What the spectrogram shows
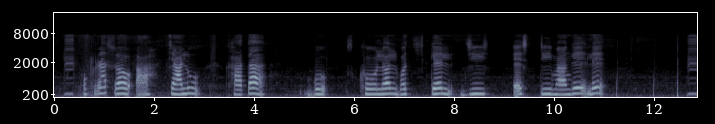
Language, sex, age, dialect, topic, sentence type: Maithili, male, 31-35, Bajjika, banking, statement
